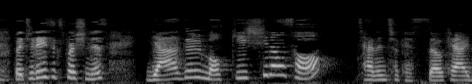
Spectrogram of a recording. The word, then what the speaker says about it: 먹기: The pronunciation here, you have to be careful. You're not saying 먹기 싫어. You have to say 먹기, okay? It gets the 쌍기역 pronunciation, 쌍기역, okay?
